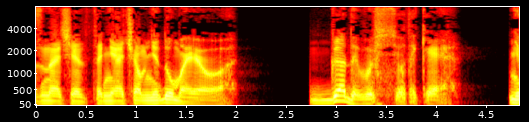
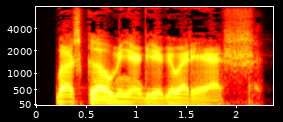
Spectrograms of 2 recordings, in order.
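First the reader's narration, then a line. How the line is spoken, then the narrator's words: Growl. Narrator (Russian): рыкнул Углук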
